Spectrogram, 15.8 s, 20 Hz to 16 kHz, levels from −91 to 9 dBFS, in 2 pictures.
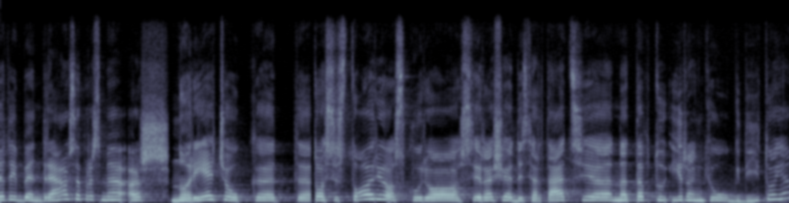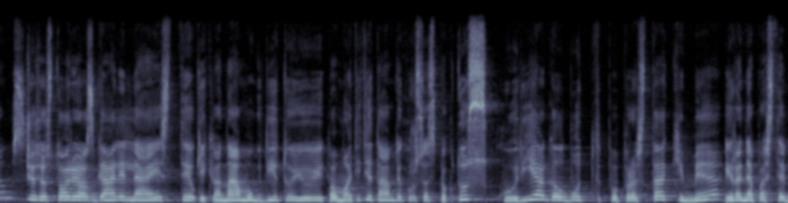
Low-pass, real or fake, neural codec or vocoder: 14.4 kHz; real; none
